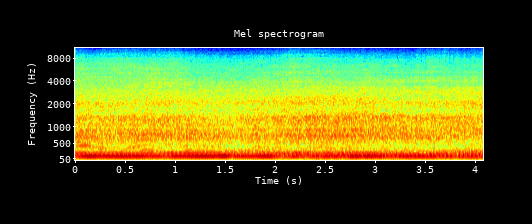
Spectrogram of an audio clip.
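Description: Monster truck engine running loud at a steady, nearly unchanging pitch.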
